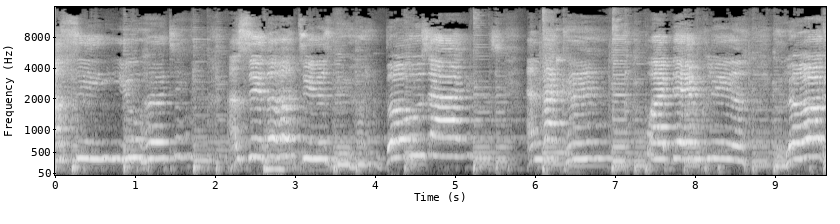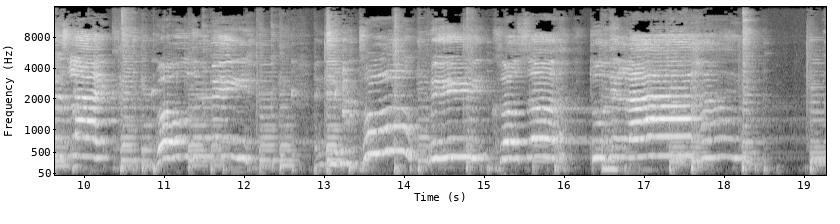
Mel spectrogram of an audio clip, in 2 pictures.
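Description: A woman singing a melody in phrases, accompanied by a plucked acoustic guitar.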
